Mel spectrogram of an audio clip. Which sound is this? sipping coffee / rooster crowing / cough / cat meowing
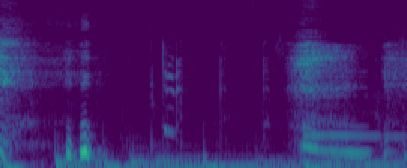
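cat meowing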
